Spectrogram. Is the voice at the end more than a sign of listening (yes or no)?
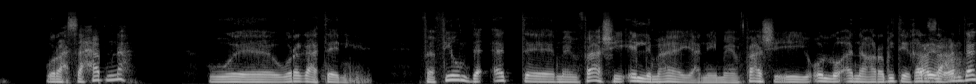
no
